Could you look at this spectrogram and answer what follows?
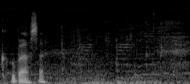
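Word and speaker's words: ковбаса: Ukrainians pronounce it kubasa.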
